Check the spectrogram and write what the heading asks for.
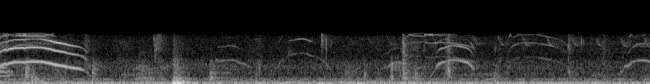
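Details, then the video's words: Very loud kittens: one strong drawn-out meow falling in pitch opens, followed by softer scattered short meows and a brief thump, over a steady low background hum. "loudest kittens ever"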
